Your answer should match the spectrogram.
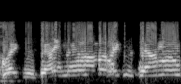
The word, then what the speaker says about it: Leguizamo: I can't pronounce his name, so if I butcher it, let me know. John Leguizamo. Leguizamo?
